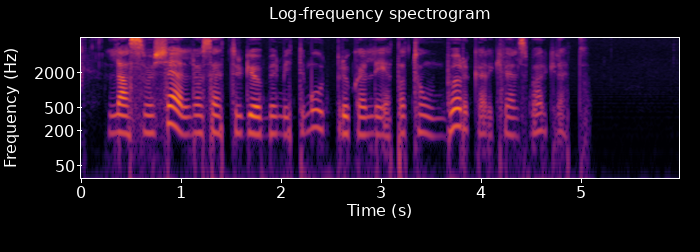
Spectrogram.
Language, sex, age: Swedish, female, 39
